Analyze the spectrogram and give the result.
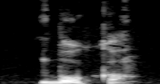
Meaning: mouth
- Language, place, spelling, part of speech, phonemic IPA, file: Occitan, Béarn, boca, noun, /buko/, LL-Q14185 (oci)-boca.wav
